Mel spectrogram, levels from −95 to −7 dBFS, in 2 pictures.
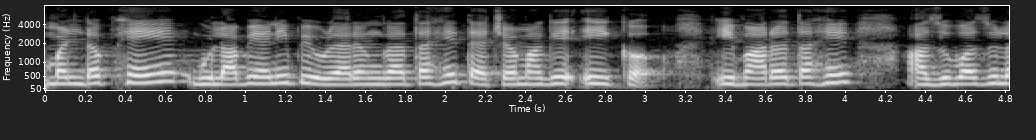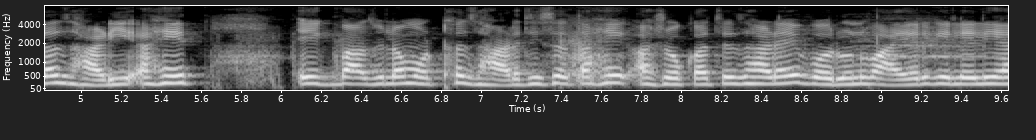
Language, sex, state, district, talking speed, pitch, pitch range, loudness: Marathi, female, Maharashtra, Solapur, 175 wpm, 235 Hz, 220-250 Hz, -19 LUFS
